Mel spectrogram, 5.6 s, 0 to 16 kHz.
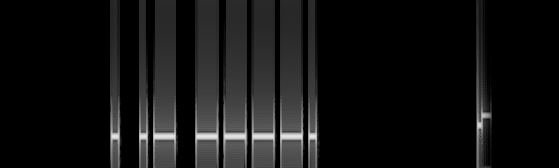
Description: Morse code, heard as a keyed tone, about 17 wpm, 700 Hz. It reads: EA9
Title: Callsign Prefixes for Top 100 DXCC - 17wpm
